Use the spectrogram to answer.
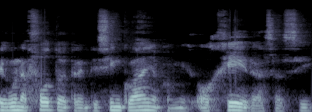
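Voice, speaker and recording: The man's tone is dark and mellow, with a somewhat breathy quality. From Argentina, Córdoba. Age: 70s. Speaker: psychiatrist. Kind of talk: interview.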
